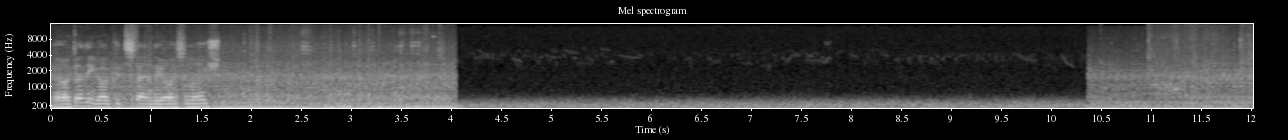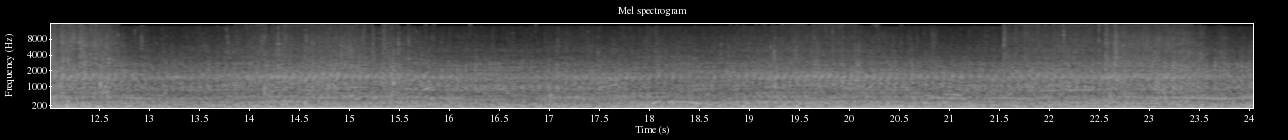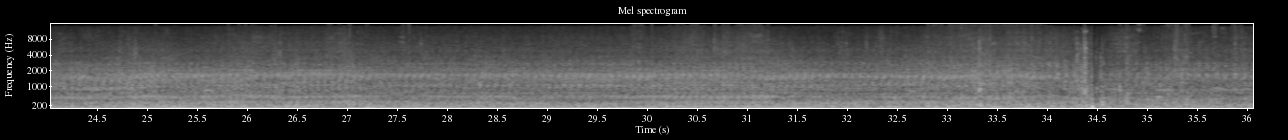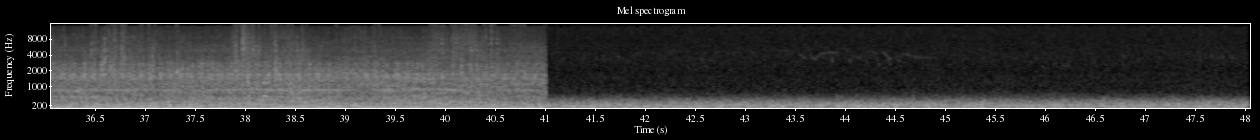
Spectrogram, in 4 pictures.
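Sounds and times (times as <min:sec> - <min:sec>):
vehicle engine running: 0:00.0 - 0:04.1, 0:10.4 - 0:41.1.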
